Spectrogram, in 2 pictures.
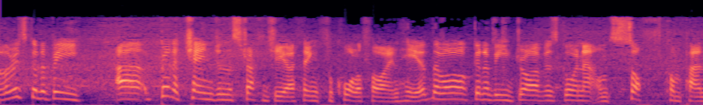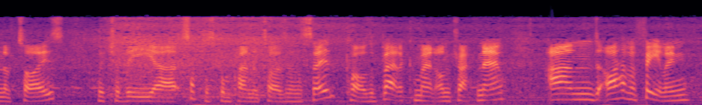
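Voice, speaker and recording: A woman commentating live on an online racing league, croaky with a flu and rambling with frequent self-corrections. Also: medium pitch, background noise. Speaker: race commentator.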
